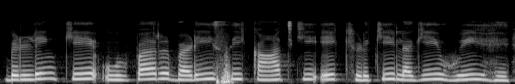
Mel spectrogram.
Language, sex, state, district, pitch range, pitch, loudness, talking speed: Hindi, female, Rajasthan, Churu, 210-245 Hz, 230 Hz, -15 LUFS, 140 wpm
